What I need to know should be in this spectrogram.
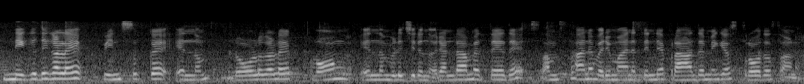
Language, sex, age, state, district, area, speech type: Malayalam, female, 30-45, Kerala, Pathanamthitta, rural, read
